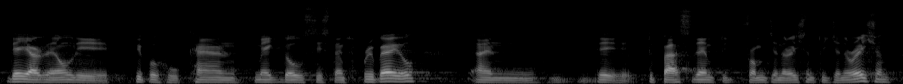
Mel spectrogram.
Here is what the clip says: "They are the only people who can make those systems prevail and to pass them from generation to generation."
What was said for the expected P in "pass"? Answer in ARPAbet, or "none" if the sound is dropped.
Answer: P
